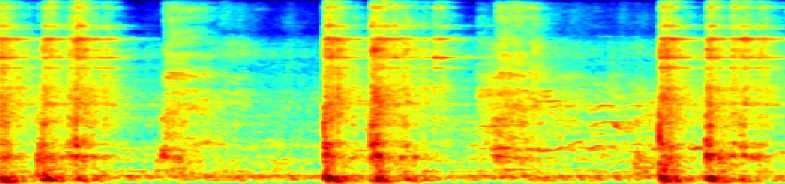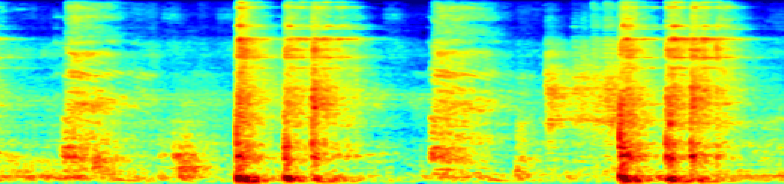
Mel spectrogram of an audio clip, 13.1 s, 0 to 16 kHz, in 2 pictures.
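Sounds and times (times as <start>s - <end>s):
barbell clanking: 0.0s - 1.6s, 2.7s - 4.4s, 11.1s - 12.9s.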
